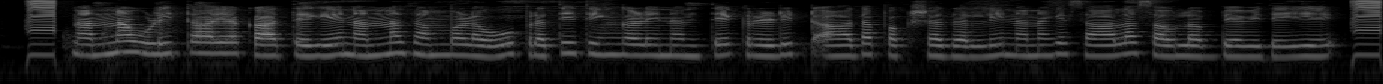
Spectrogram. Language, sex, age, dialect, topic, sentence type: Kannada, female, 31-35, Mysore Kannada, banking, question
